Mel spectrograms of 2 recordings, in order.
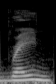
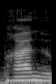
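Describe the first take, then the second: First: The word is said with an English accent. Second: The word is said with a French accent. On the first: The speaker calls it right. "brain plutôt" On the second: The speaker calls it wrong. "avec l'accent français"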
